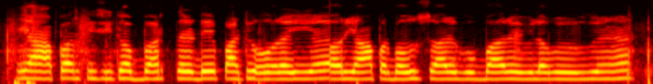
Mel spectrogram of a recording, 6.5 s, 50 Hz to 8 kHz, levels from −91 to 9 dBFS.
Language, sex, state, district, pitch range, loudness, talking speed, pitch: Hindi, male, Uttar Pradesh, Hamirpur, 240-255 Hz, -20 LUFS, 175 wpm, 245 Hz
